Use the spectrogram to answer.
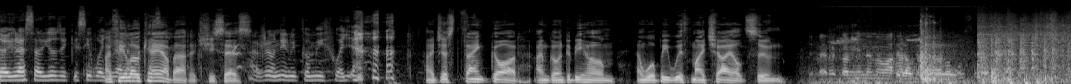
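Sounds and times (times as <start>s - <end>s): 
speech: 0.0s - 10.2s
truck engine cranking and starting: 8.0s - 10.6s.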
